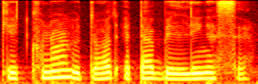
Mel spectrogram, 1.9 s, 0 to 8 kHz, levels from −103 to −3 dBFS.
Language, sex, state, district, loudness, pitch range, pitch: Assamese, female, Assam, Kamrup Metropolitan, -13 LUFS, 195-210 Hz, 205 Hz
